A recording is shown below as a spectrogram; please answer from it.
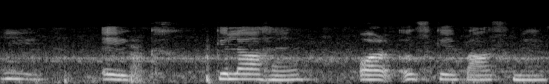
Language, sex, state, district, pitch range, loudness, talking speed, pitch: Hindi, female, Madhya Pradesh, Dhar, 215-240 Hz, -18 LUFS, 85 wpm, 220 Hz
